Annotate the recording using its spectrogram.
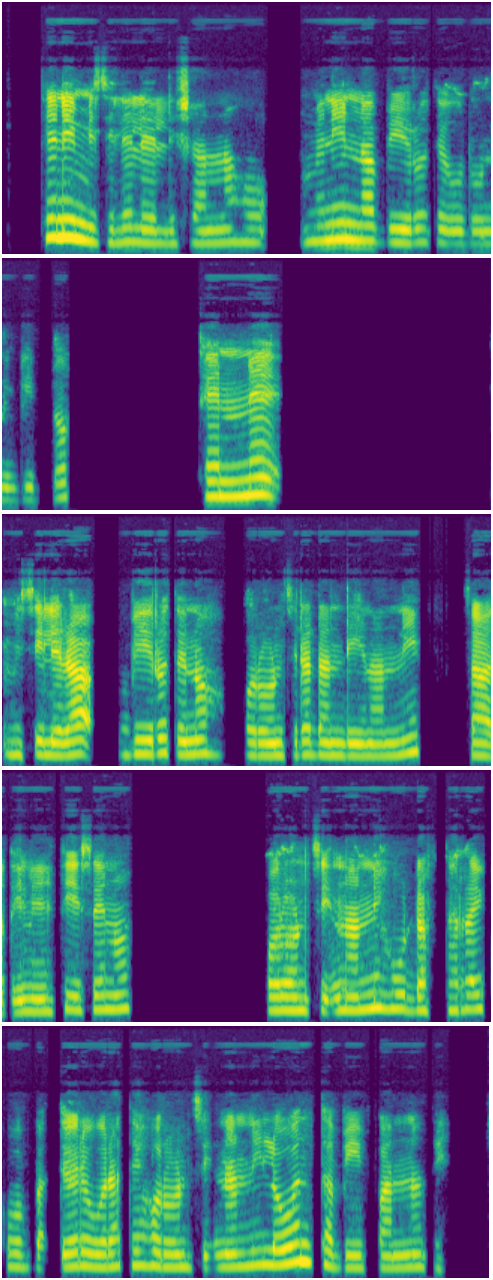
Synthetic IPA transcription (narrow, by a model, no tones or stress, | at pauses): t̪ɛnɪmɪsɪlɛle̞ːlːɪʃɐnːɐhɔ | mɛnɪnːɐbiːɾɔt̪ɛʊd̪ʊnɡɪd̪ːɔ | t̪ɛnːɛ | mɪsɪlɛɾɐ | biːɾɔt̪ɛnɔhɔɾoːnsɪd̪ɐd̪ɐnd̪iːnɐnːɪ | saːt̪ʼɪneːt̪ɪːsɛnɔ | hɔɾonsɪʔnɐnːɪɦud̪ɐft̪ɐɾːɐɪkːʊbɐbɐt̪ʼːɪjɔɾɛwɔɾɐt̪ɛɦɔɾonsɪnɐnːɪlɔwɔnt̪ɐbiːfːɐnːɐt̪ɛ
